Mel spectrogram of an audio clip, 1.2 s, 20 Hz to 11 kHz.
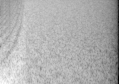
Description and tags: PitchUp Sweep2
arcade, chippy, chiptune, retro, vgm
